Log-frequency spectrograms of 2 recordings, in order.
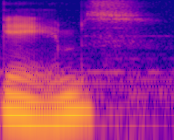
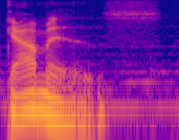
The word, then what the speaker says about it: Games: So the big, giant news for us is that Alex Gomez, it's not games, even though it's spelled, you know, for you gringos, it's spelled G A M E S. That's like games, you know.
